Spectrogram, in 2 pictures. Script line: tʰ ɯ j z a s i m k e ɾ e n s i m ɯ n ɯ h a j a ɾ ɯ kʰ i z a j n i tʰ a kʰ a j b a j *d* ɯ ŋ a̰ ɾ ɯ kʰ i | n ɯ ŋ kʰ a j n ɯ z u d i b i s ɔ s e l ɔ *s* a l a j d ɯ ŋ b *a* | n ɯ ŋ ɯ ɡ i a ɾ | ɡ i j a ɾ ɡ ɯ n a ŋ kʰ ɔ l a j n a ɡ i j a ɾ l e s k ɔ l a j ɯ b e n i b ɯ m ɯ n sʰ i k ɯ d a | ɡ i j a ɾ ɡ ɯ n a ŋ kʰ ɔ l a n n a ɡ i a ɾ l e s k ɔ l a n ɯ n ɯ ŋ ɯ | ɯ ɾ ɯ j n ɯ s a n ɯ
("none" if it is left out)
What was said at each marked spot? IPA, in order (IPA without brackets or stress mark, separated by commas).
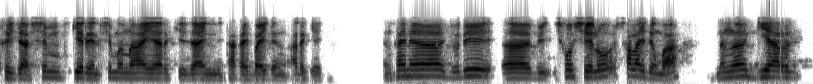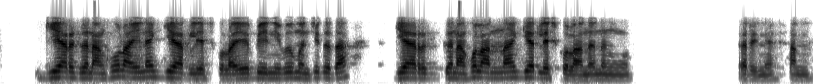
d, s, a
